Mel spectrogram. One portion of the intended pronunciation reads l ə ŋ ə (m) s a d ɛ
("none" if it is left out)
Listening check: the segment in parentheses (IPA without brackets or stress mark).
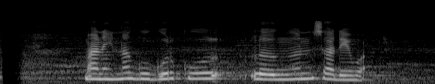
n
